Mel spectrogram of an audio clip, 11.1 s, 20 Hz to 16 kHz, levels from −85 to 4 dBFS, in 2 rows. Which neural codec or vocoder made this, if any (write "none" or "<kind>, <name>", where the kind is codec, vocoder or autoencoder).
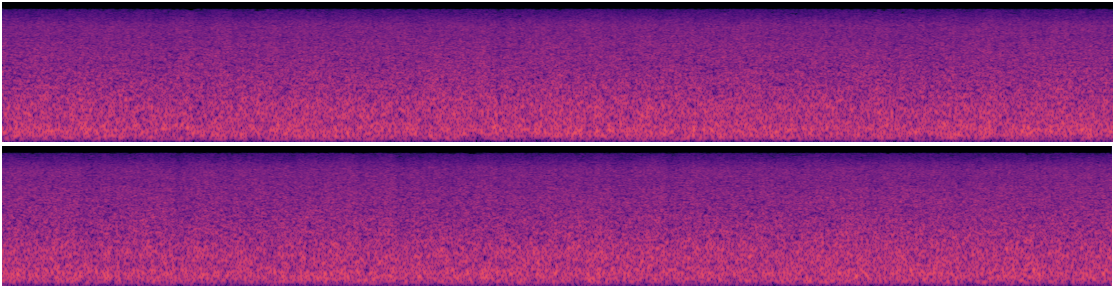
none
